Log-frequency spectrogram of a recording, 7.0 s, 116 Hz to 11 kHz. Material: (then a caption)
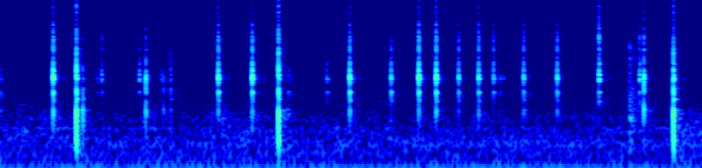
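Metal. A metal candle tin is lightly tapped with the fingers, producing a steady series of quick, bright clicks with a faint ring around 1.3 kHz that dies away almost instantly. A low, steady hum sits underneath the taps.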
